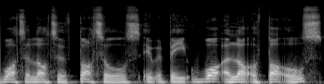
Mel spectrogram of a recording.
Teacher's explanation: He uses glottal stops. So that's where T sounds kind of get cut.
